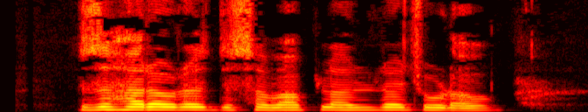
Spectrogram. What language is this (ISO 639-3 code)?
pus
